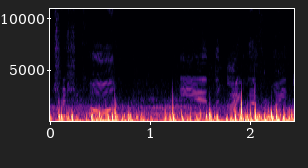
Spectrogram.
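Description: Wind rumbling on the microphone, with a voice speaking under it that is hard to make out.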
